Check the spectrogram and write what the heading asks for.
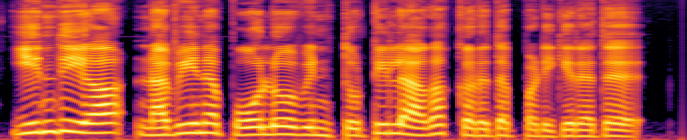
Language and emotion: Tamil, neutral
